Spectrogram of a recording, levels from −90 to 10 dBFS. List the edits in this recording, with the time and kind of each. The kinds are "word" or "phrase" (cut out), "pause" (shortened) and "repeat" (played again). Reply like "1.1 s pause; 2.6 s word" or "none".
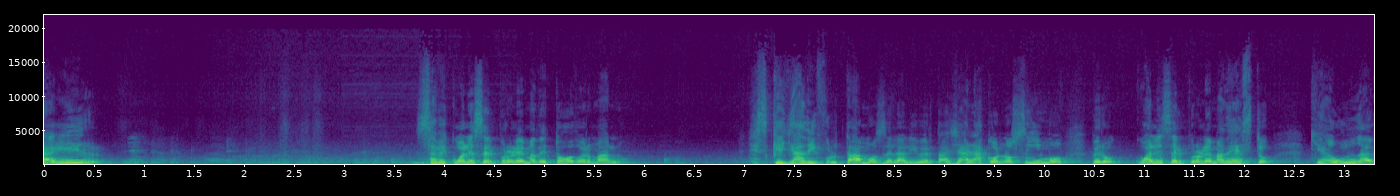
none

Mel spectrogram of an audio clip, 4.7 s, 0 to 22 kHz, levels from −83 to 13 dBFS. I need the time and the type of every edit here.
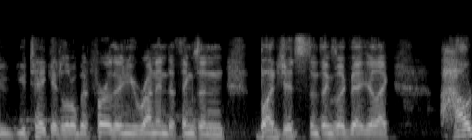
2.0 s phrase

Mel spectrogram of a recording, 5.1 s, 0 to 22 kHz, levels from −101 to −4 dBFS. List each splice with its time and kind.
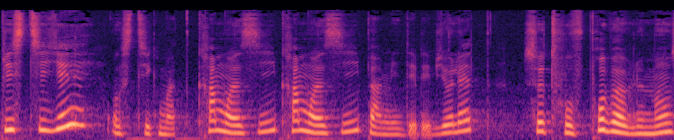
2.1 s repeat; 3.2 s word; 3.8 s pause

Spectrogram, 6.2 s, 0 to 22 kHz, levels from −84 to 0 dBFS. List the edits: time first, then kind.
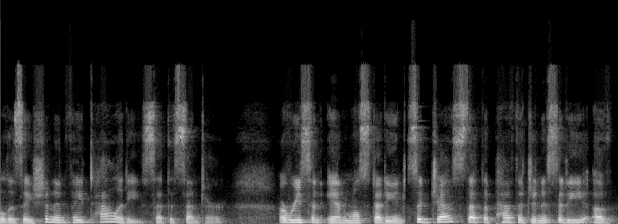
4.0 s word

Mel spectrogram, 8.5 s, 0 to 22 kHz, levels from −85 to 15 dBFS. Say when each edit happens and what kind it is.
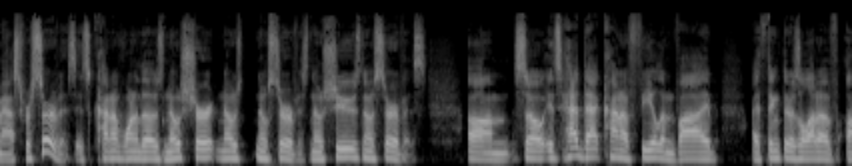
none

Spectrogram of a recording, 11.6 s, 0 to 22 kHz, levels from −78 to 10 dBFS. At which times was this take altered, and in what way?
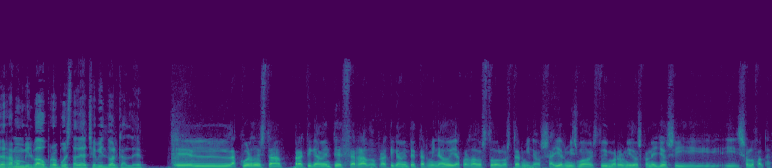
none

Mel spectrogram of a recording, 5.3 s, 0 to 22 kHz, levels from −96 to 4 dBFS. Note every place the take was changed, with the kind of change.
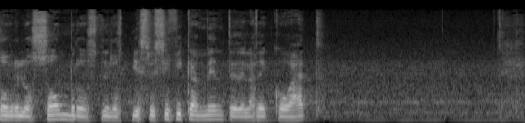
1.2 s word; 2.6 s word

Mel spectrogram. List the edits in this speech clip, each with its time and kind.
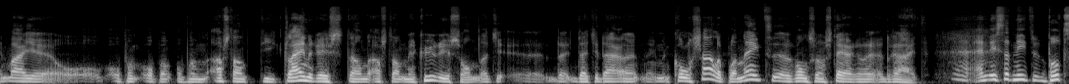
none

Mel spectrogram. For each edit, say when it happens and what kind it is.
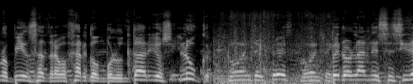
1.8 s phrase

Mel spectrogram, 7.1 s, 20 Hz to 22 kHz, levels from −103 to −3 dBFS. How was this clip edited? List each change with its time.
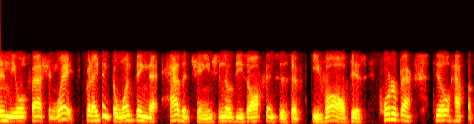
1.2 s pause; 1.5 s word; 3.3 s word; 4.6 s pause; 5.6 s pause

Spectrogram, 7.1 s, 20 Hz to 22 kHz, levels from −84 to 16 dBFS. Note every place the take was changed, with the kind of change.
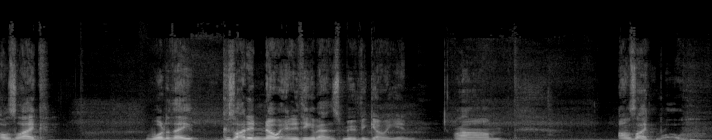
none

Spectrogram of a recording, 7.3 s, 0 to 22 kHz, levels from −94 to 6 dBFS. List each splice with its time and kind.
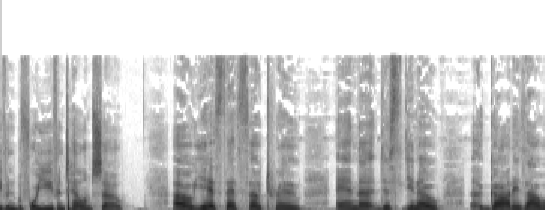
none

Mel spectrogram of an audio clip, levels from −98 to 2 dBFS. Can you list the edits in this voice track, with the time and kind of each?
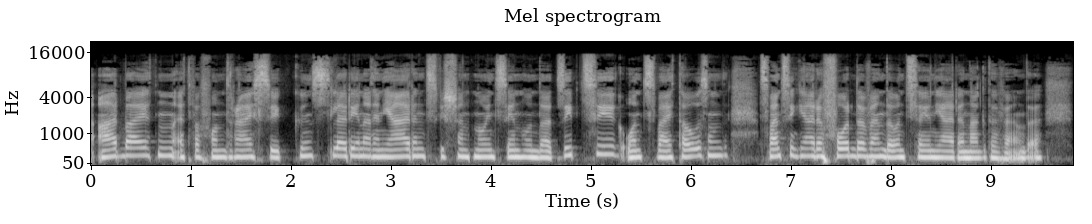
2.8 s phrase; 6.7 s word

